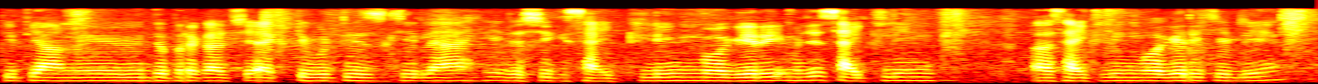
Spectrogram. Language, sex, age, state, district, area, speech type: Marathi, male, 18-30, Maharashtra, Wardha, urban, spontaneous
